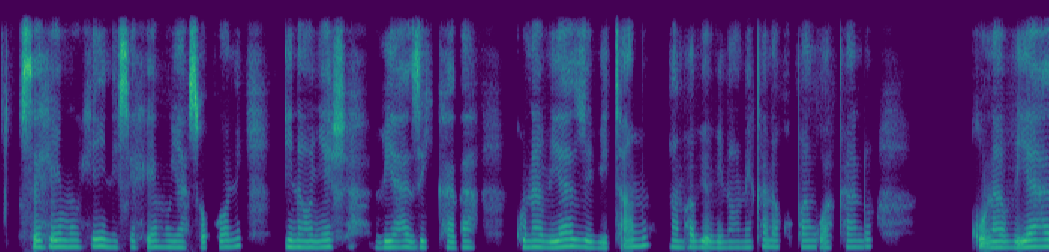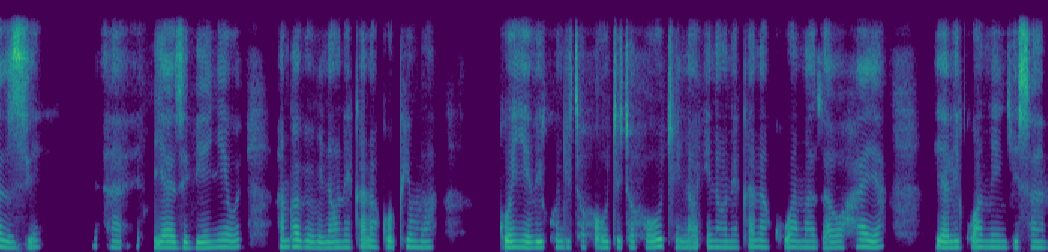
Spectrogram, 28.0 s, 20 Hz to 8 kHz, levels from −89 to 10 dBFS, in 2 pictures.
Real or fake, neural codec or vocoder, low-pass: fake; autoencoder, 48 kHz, 32 numbers a frame, DAC-VAE, trained on Japanese speech; 7.2 kHz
